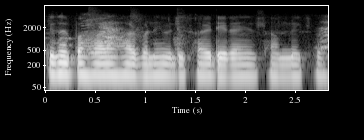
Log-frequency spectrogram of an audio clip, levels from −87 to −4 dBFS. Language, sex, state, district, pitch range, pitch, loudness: Hindi, male, Madhya Pradesh, Umaria, 105-110 Hz, 105 Hz, -18 LUFS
